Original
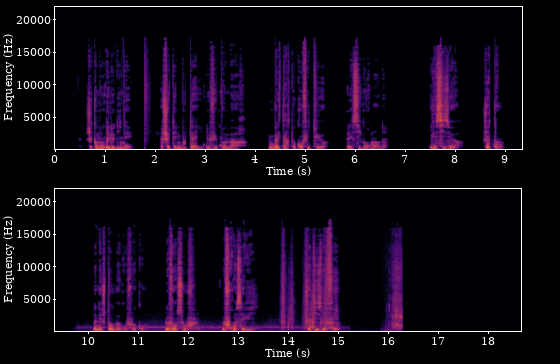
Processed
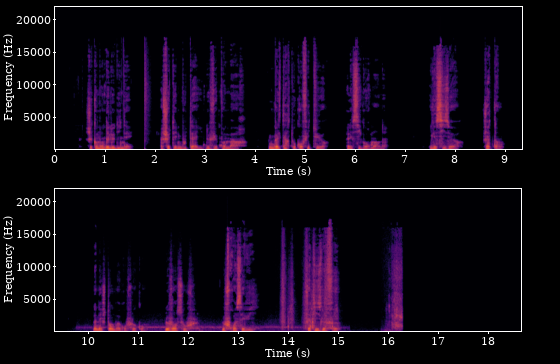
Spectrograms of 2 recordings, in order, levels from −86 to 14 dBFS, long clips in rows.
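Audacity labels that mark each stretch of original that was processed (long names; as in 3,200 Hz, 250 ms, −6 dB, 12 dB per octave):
10.170000	12.790000	Bessel low-pass filter 3,900 Hz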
